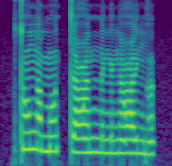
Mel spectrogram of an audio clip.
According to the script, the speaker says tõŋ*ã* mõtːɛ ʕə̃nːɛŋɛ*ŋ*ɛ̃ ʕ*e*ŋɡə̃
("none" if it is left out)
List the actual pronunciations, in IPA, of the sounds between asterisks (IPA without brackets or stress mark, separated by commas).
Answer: ã, ŋ, e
